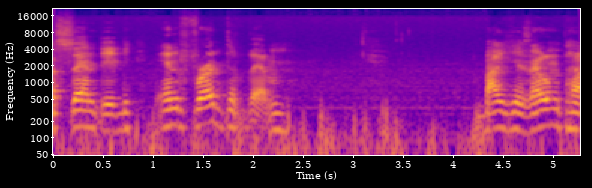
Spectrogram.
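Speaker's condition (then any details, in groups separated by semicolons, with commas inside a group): Cerebral palsy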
